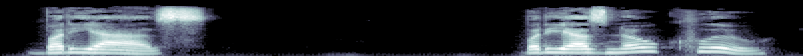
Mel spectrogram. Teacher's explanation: the words but he has run together so that they sound like one word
